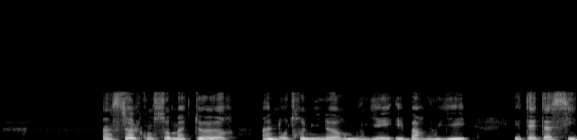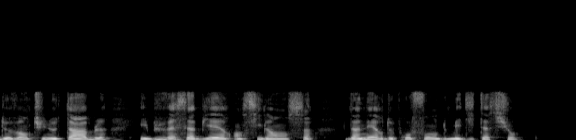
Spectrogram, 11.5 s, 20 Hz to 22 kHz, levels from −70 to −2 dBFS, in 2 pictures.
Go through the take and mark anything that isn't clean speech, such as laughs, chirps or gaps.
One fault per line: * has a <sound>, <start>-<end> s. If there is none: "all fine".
all fine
